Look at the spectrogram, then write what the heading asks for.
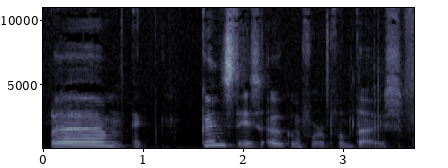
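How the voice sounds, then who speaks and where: A woman's voice: high-pitched, drawn-out words, darkish tone. A woman in reflective, casual conversation as an interviewer, thoughtful and tentative, often agreeing.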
